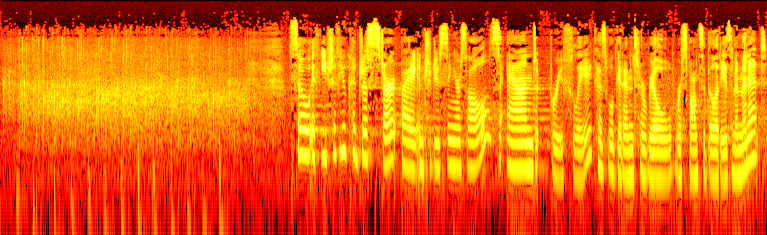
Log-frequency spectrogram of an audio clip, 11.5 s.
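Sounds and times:
round of applause from a group: 0.0s - 4.2s
speech: 4.4s - 11.4s.

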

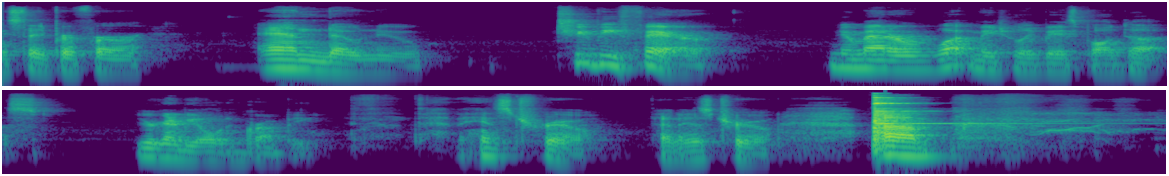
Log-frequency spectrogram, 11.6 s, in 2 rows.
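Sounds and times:
speech: 0.0s - 2.2s, 2.8s - 7.4s, 8.1s - 10.8s
bell ding: 10.2s - 10.9s.

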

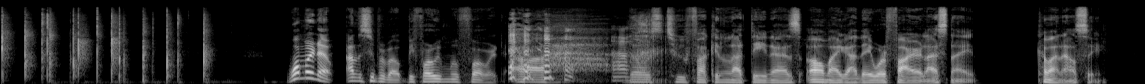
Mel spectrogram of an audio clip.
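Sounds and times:
audience clapping: 0.0s - 2.2s
speech: 2.9s - 9.8s, 10.4s - 11.1s
laughter: 5.1s - 7.0s.

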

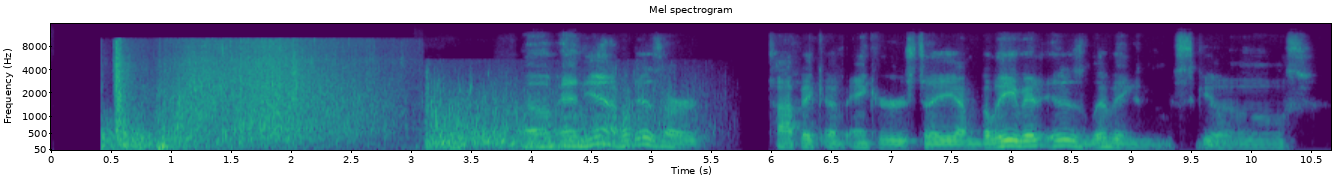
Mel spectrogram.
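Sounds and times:
sea waves around a boat: 0.9s - 5.8s
speech: 4.0s - 10.6s.

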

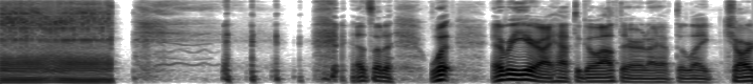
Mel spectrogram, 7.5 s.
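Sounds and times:
person vocally imitating a tractor engine starting up: 0.0s - 0.5s
speech: 3.6s - 7.5s.

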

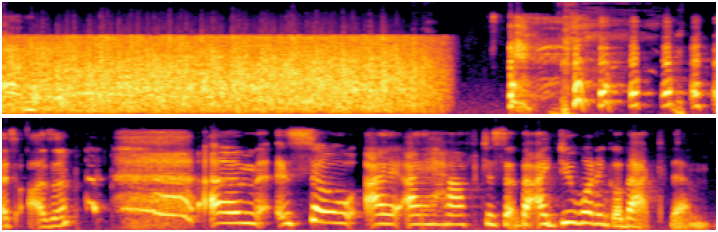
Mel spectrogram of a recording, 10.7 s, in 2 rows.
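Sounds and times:
laughter: 0.0s - 2.5s, 3.9s - 6.2s
round of applause: 0.0s - 3.4s
speech: 5.7s - 10.7s.

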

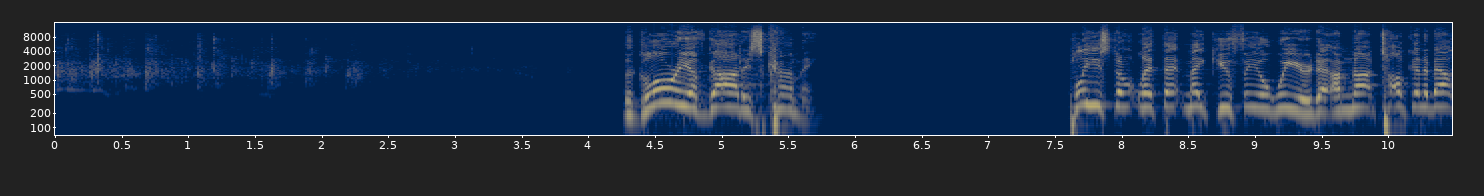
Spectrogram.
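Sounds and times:
audience hand clapping: 0.0s - 4.0s
speech: 4.3s - 5.8s, 7.6s - 10.4s.

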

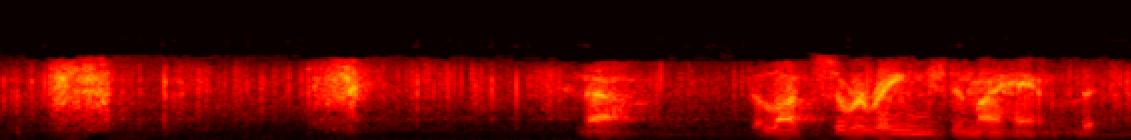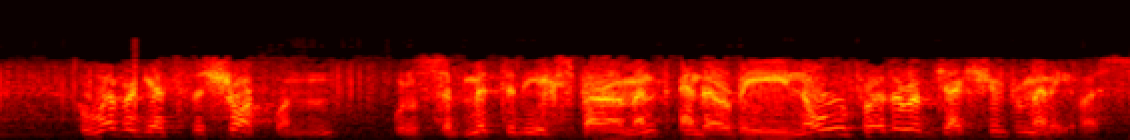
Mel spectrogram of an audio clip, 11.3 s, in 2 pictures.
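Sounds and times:
paper being torn into strips: 0.2s - 0.7s, 1.6s - 2.0s
speech: 3.8s - 11.2s.

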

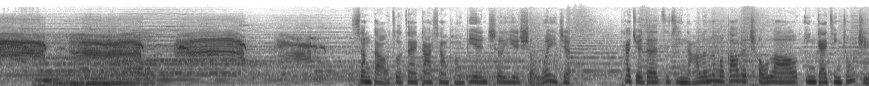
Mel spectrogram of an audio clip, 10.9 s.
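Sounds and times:
leopard low rumbling roar: 0.0s - 4.1s
monkeys screaming: 0.0s - 4.1s
speech: 4.5s - 10.8s.

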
